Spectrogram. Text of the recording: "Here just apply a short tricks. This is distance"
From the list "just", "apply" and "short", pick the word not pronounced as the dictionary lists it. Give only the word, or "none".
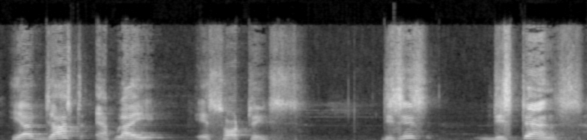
short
